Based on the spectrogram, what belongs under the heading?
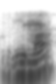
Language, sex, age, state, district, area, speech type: Maithili, male, 60+, Bihar, Purnia, urban, conversation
